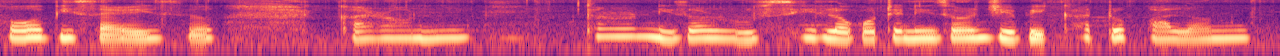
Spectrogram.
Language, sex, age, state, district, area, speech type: Assamese, female, 18-30, Assam, Morigaon, rural, spontaneous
